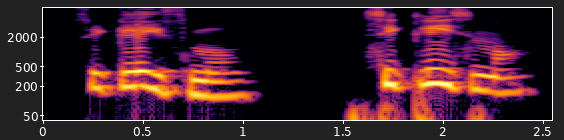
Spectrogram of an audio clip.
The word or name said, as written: ciclismo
